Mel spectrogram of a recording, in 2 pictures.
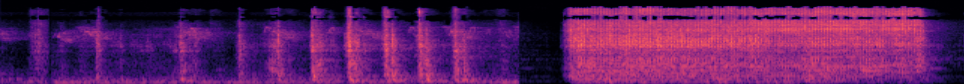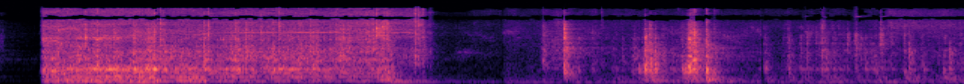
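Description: Cordless drill boring up through aluminum in two runs of about two and a half seconds each, with a short stop between. Scattered clicks and taps come before and after the drilling.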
